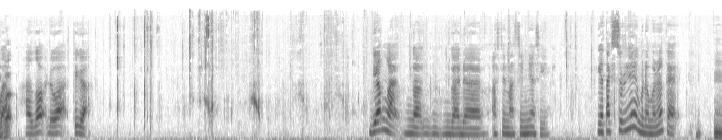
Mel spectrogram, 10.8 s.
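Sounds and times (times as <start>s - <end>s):
speech: 0.2s - 1.5s, 5.5s - 8.3s, 9.0s - 10.8s
person crunching dried potato chips: 1.4s - 6.9s.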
